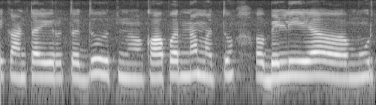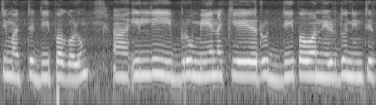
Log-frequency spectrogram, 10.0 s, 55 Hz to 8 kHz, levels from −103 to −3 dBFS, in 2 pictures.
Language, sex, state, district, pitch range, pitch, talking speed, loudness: Kannada, female, Karnataka, Shimoga, 205-225 Hz, 220 Hz, 95 wpm, -17 LUFS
